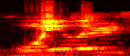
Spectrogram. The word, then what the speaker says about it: Euler: one boilers method it looks like you lose but it's not Euler's is how you properly say his name and I think German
